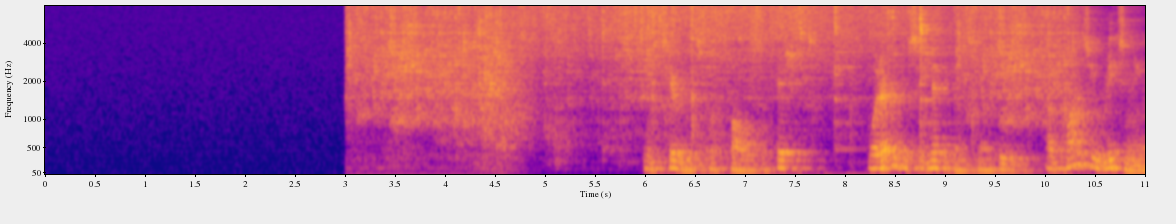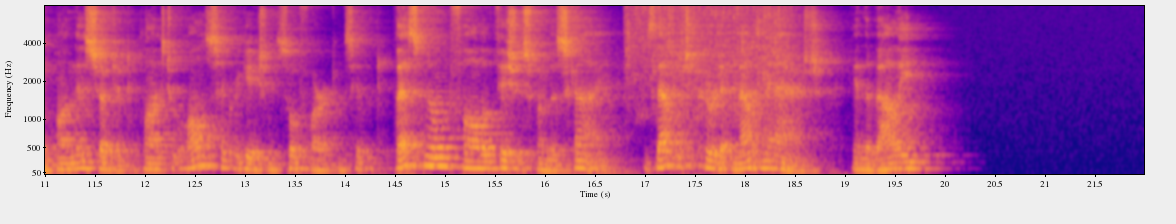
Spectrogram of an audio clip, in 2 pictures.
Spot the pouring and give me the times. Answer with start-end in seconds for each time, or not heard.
3.0-4.8, 9.1-10.3, 16.8-18.6.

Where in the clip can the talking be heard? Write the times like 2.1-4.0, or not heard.
6.0-19.6.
